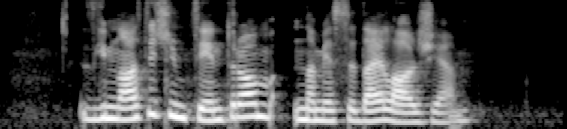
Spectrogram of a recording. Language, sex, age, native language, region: Slovenian, female, 18-29, Slovenian, Drava region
